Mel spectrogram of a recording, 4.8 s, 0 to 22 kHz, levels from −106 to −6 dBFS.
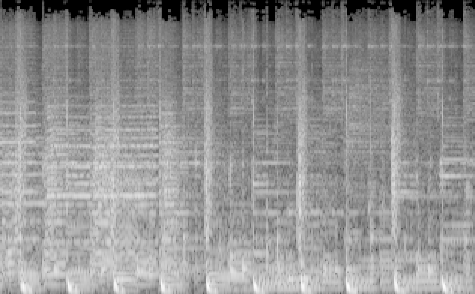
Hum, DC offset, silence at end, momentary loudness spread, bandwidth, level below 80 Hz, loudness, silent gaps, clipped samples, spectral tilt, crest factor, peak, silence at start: none; under 0.1%; 0 s; 5 LU; over 20 kHz; -30 dBFS; -18 LUFS; none; under 0.1%; -4 dB/octave; 16 dB; 0 dBFS; 0 s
